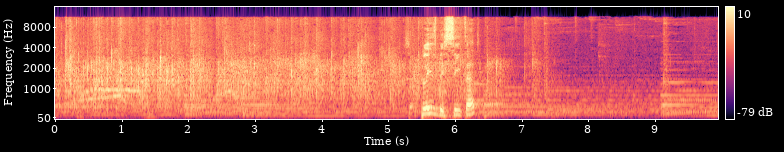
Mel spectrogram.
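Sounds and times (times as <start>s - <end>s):
audience applause: 0.0s - 7.4s
speech: 5.3s - 6.6s.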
